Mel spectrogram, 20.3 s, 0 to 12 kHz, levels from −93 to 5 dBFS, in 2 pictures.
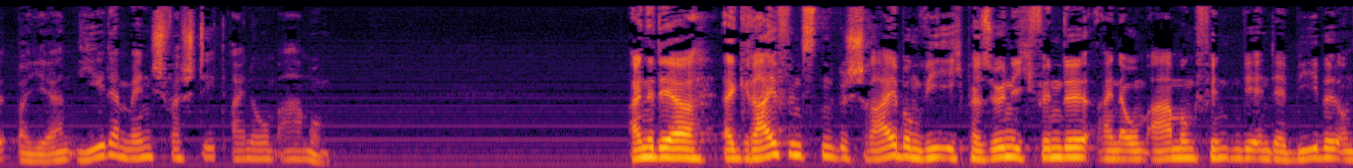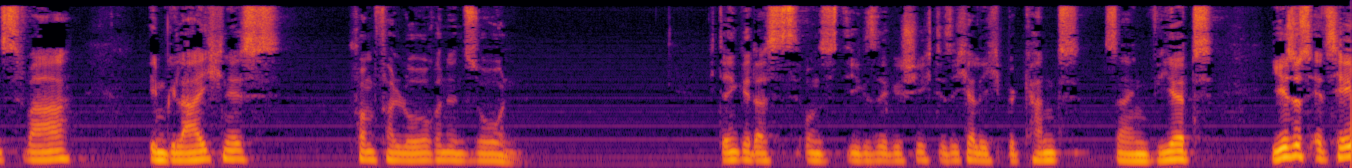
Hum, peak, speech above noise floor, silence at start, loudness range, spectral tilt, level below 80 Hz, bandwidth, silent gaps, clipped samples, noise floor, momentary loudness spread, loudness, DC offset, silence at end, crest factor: none; 0 dBFS; 35 dB; 0 s; 9 LU; -4.5 dB/octave; -56 dBFS; 11 kHz; none; under 0.1%; -54 dBFS; 12 LU; -19 LUFS; under 0.1%; 0 s; 20 dB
